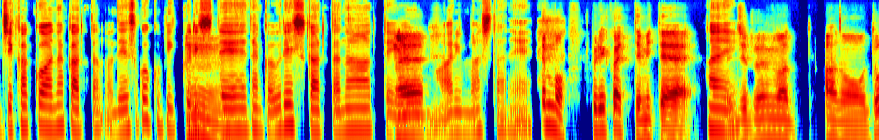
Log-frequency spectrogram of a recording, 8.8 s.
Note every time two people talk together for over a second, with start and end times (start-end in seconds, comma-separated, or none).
none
